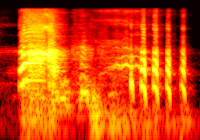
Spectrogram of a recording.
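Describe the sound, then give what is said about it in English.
A person sneezes as a loud scream away from the microphone, producing one long, bright, strained cry. Softer breathy sounds follow, then a few short rhythmic bursts. “I try to scream when I sneeze. So like, I'm gonna get away from the microphone as I do this. I'll just go,”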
